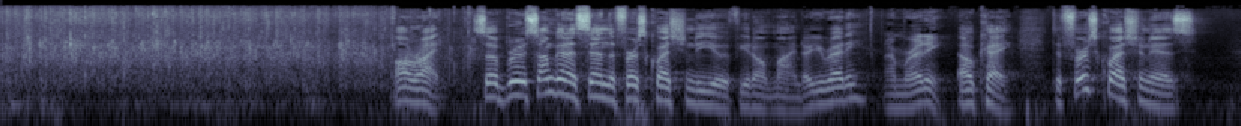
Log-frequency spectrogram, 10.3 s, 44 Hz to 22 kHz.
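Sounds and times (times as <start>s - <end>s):
audience applause at a panel discussion: 0.0s - 4.2s
speech: 3.3s - 10.0s.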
